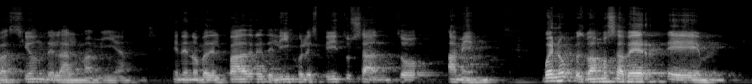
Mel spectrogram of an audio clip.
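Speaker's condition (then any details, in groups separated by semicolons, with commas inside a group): No condition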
